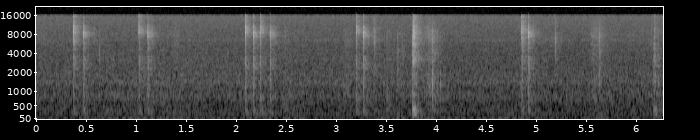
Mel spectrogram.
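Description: Faint, scattered clicks of a computer keyboard and mouse, a few every second or so, the sharpest a little before four seconds in.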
